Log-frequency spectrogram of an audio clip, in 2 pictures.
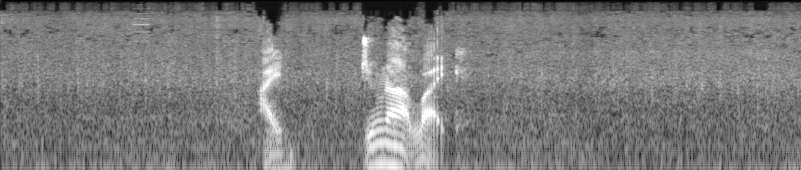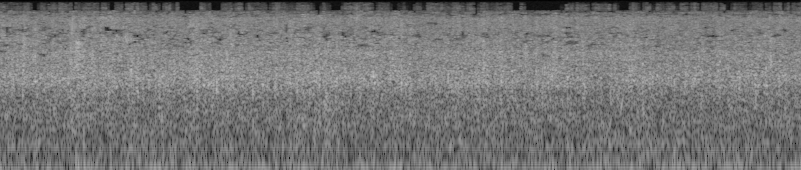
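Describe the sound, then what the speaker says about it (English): Steady loud rain pouring in the survival game Stranded Deep, dense even hiss throughout, with someone briefly speaking over it near the start. "I've never actually had rain in my own game. It's actually really loud."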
